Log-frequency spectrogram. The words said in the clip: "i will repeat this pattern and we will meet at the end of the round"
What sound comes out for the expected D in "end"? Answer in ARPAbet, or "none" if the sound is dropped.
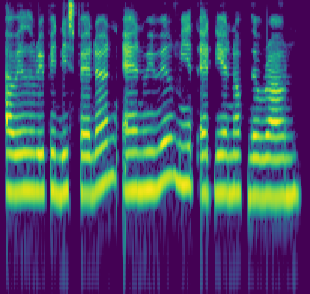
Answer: none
